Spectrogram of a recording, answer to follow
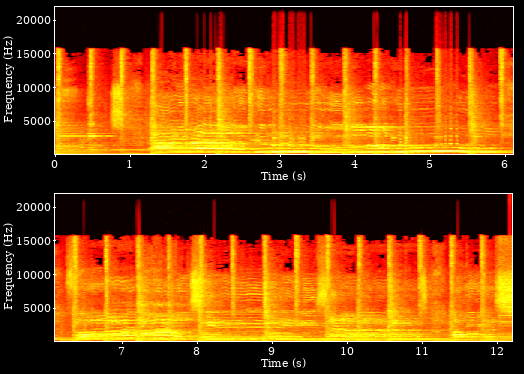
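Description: A live soul band playing, with a lead vocal sung in phrases over electric guitar, bass, keyboard and percussion keeping a steady beat. The singing starts about a second in, breaks off briefly around the middle and returns near the end.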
